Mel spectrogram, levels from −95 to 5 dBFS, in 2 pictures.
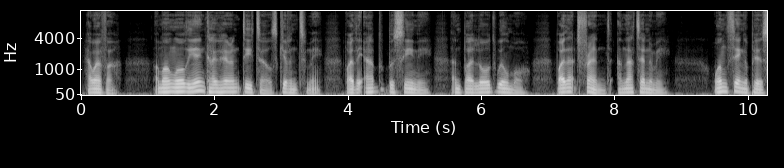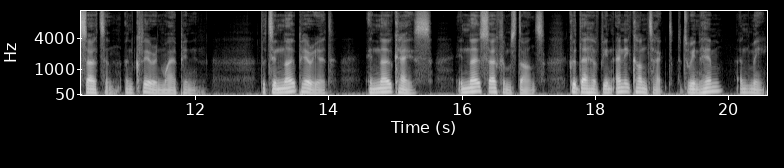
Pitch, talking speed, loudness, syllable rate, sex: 95 Hz, 150 wpm, -21 LUFS, 5.0 syllables/s, male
